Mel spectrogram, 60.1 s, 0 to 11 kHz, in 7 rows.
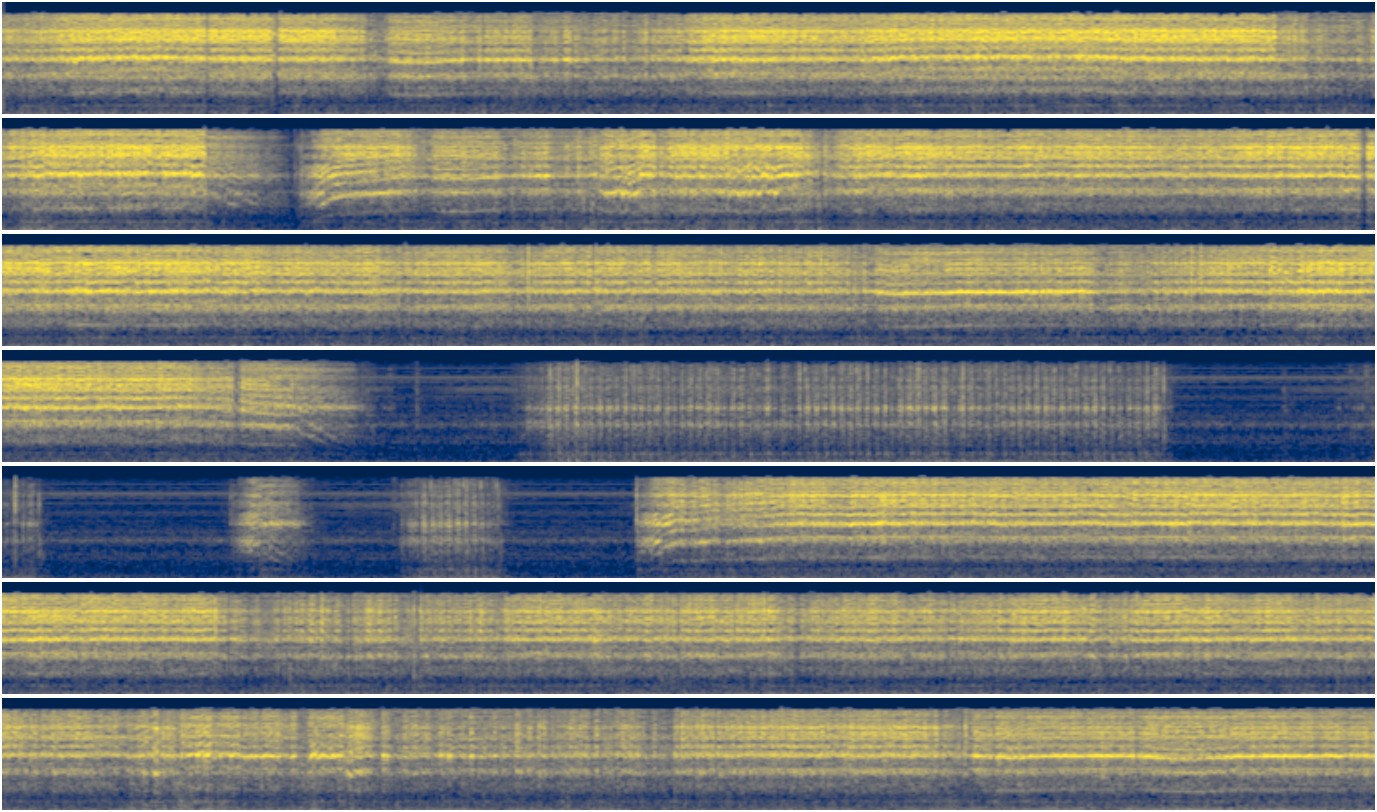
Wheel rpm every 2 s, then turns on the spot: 170, 170, 160, 160, 140, 120, 160, 170, 170, 170, 170, 160, 160, 130, 20, 30, 20, 10, 10, 130, 170, 160, 170, 170, 170, 160, 170, 170, 170, 160.
28-34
